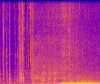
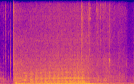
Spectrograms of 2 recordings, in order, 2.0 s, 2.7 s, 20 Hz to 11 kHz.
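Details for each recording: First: 2002 BMW 325i E46 that cranks but won't start: the engine catches and runs steadily when 12 V is fed directly to the ignition switch's green wire, and stalls when that power is removed. The ignition switch is faulty. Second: 2002 BMW 325i E46 trying to start: starter spins engine evenly about a second and a half with no firing, most dash warning lights absent; crank no-start traced to faulty ignition switch.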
